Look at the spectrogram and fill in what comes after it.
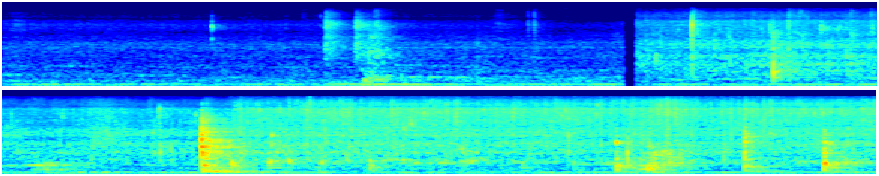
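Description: Sliced onions and garlic cloves frying in ghee in a kadhai: faint at first, then about three seconds in a steady sizzle comes up suddenly. A spatula stirring them knocks and scrapes against the pan several times, loudest about halfway through.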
